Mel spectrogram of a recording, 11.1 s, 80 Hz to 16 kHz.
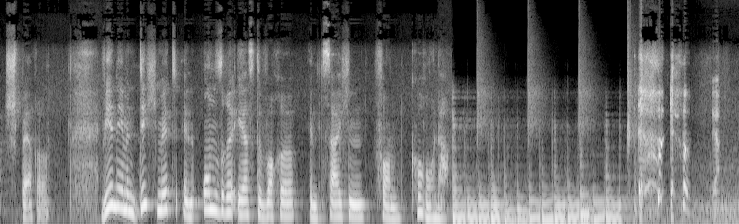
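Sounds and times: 
speech: 0.1s - 0.9s, 1.5s - 6.9s
short plucky musical phrase: 6.8s - 9.6s
harsh coughing fit: 9.5s - 10.4s.

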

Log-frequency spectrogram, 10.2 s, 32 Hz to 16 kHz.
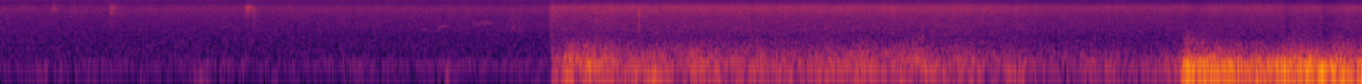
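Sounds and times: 
steady heavy rain: 0.0s - 10.2s
deep rolling thunder: 4.1s - 10.2s.

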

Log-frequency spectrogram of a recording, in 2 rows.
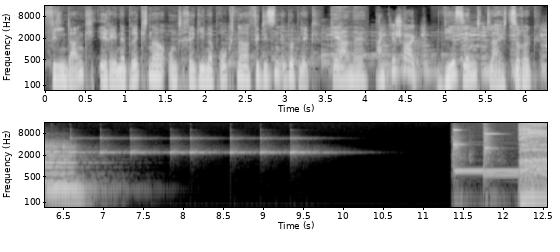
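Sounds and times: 
speech: 0.1s - 6.4s
doorbell chimes for a food delivery: 11.4s - 12.3s.

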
